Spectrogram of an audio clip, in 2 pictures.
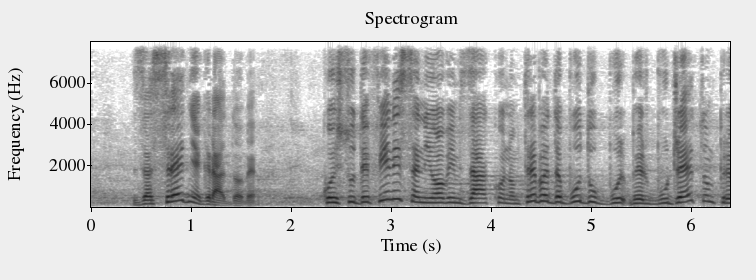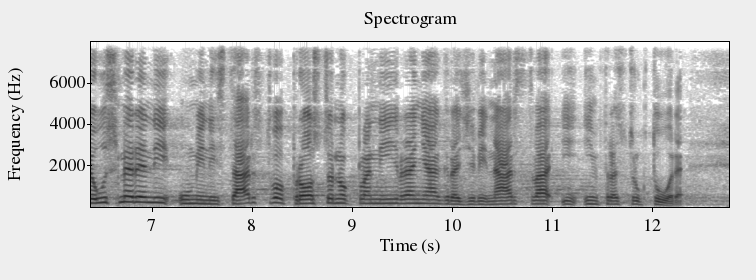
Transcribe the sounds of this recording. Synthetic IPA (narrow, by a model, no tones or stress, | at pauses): zasɾed̪ɲe̞ɡɾa̰d̪o̰ʋḛ | ko̞jisud̪e̞finisanio̞ʋimzaːko̞no̞mt̪ɾe̞bad̪abud̪ubud͡ʒet̪o̞mpɾe̞usmeɾe̞niuminist̪aːɾst̪ʋo̞pɾo̞ːst̪o̞ɾno̞ɡ̚plˠaniːɾaɲaɡɾad͡ʑeʋinaːɾst̪ʋaiinfɾast̪ɾukt̪ṵːɾḛ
